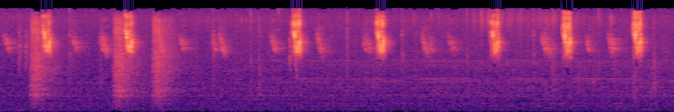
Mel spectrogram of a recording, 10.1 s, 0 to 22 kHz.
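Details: Young sparrows close to fledging, calling from inside a birdhouse on 12 May 2012, recorded with an Everio camera. High, sharp chirps come singly or in short pairs at irregular intervals, about one every second, with faint room hiss between them.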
